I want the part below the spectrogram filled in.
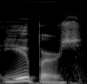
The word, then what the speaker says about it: Yoopers: And so Upper Peninsula, you call them Upers. – Upers. – Get it? Upper Peninsula? – Uppers, yeah. – Upers. – Oh, I got it. Yeah. – Yeah, Upers. Anyway, Y-O-O-P-E-R-S is how they say it.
